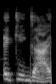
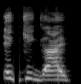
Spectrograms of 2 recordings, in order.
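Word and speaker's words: ikigai: Ick as in kiss. That's what they wrote down when you look in the how you pronounce it. And k i k is like like wait if I remember right. And oh k is like key.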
